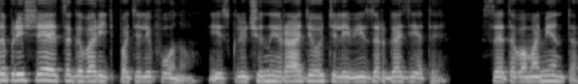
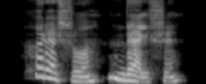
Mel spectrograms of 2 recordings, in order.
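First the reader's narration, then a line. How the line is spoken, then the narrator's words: Sighing. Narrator (Russian): вздохнула Тина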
